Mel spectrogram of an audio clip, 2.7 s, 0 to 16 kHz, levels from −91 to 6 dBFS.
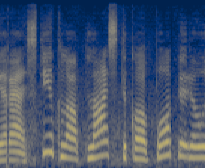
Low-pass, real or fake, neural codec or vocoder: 14.4 kHz; fake; codec, 44.1 kHz, 2.6 kbps, DAC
